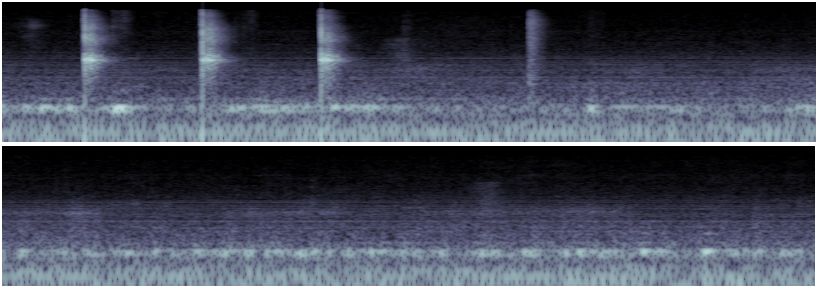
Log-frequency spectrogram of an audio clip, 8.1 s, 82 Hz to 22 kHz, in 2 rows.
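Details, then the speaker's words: Creality CR-10S Pro 3D printer after quiet fan upgrade, one fan run via buck converter at about 12.5-13V, all fans on except part cooling fan: only soft, low steady hum, finger snaps for comparison; very quiet, normal. "but this is how quiet your machine can be you did such a good job with the steppers I decided I had to make the fans just as quiet I could sleep in the same room as this machine"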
